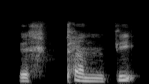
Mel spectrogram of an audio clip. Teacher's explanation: Watch out the cerebral sha and the aspirated ta. You have to pay attention to that, and so the word gets formed.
